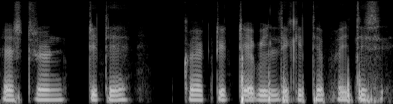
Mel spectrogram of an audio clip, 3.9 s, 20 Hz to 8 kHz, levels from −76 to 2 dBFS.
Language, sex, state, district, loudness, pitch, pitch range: Bengali, male, Assam, Hailakandi, -22 LUFS, 145 Hz, 140-150 Hz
